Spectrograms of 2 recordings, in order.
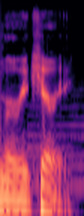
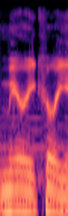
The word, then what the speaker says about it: Marie Curie: He mentions Michael Jordan, Martin Luther King Jr., and Marie Curie, though he pronounces it Mary Curie in the audio, which is unique. Mary Curie, yeah.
